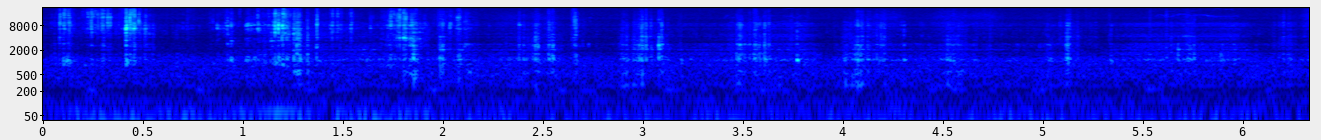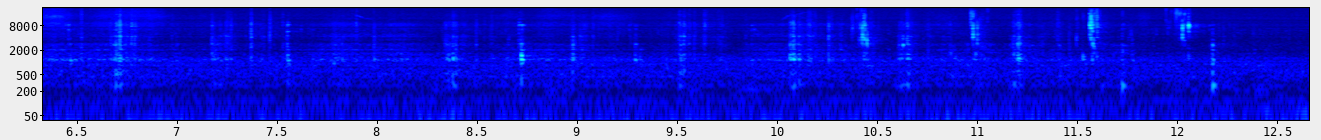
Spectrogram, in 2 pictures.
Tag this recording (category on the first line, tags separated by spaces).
Sound effects > Human sounds and actions
foley Blue-brand human eat Blue-Snowball bacon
